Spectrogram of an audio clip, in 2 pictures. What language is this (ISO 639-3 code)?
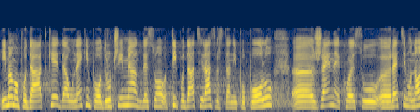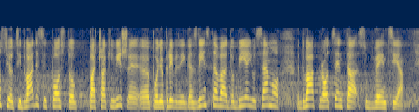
srp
